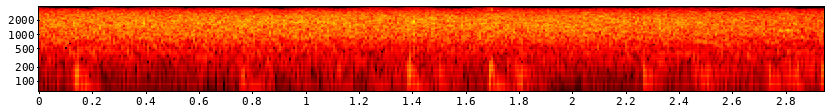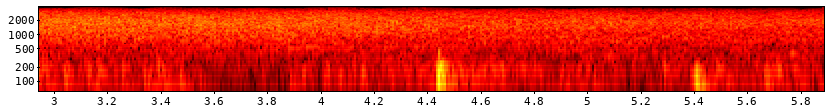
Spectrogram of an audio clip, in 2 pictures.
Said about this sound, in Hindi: अब आदरणीय दादियां मंच पर आएंगे। जोर से ताली बजा सकते और जोर से बजाएं।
